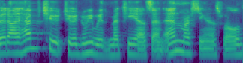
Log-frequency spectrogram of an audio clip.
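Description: With a Swedish accent, a woman is heard against a quiet background in a dry sound with no echo. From Sweden. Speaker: information security officer. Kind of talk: panel discussion. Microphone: video call.

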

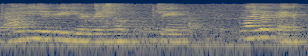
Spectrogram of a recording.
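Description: A woman speaks at a moderate pace and a medium pitch. Strong room echo and noticeable background noise surround her voice. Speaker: spoken word poet. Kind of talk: casual introduction to a live audience. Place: stage. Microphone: camera far.

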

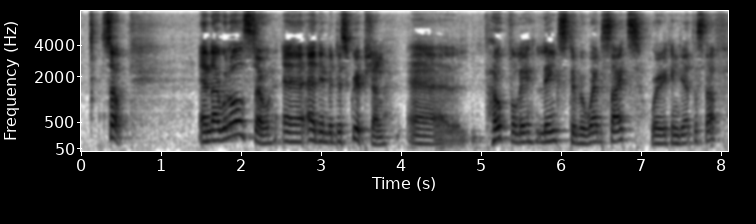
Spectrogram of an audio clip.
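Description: A man with a Swedish accent, fairly high in pitch, lively in intonation, at a moderate pace. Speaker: RC model truck builder. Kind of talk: casual video walkthrough of a model.

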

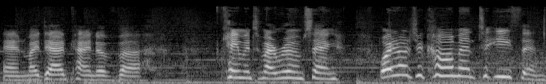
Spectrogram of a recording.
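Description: Faint music plays in the background of this dry, echo-free recording as the speaker talks at a fairly slow pace. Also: woman. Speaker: small vlogger. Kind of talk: casual vlog chat. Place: street. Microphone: phone near.

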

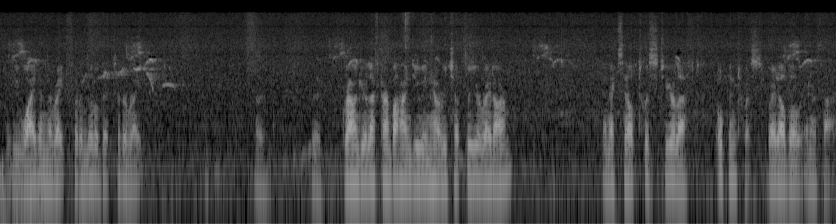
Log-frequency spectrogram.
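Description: At a moderate pace, a man speaks in a somewhat breathy, monotone, flat voice with long, frequent pauses, the sound dry with no echo and light background noise. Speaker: yoga instructor. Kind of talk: yoga class instruction cues. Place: garden.

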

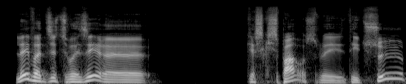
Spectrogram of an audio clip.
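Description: A man speaks against a quiet background. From Quebec. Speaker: radio personality. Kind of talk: casual chat. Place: studio.

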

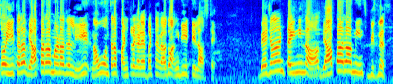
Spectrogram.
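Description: This man's voice sits at an extremely high pitch with ordinary pitch variation, raised and projected, in a dry, close sound with no echo. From Karnataka, Mandya district (Nagamangala taluk). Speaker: YouTube vlogger. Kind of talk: casual vlog chat with vendors. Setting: outdoors at a village market. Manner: animated.

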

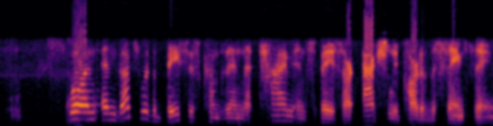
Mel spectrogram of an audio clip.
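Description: This man's voice swings very widely in pitch and heavily in loudness, in a dry sound with no echo. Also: moderate pace. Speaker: online radio ministry co-founder. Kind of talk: casual interview. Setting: phone call. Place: home room. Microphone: headset.

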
